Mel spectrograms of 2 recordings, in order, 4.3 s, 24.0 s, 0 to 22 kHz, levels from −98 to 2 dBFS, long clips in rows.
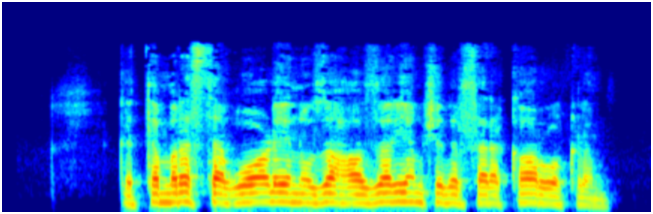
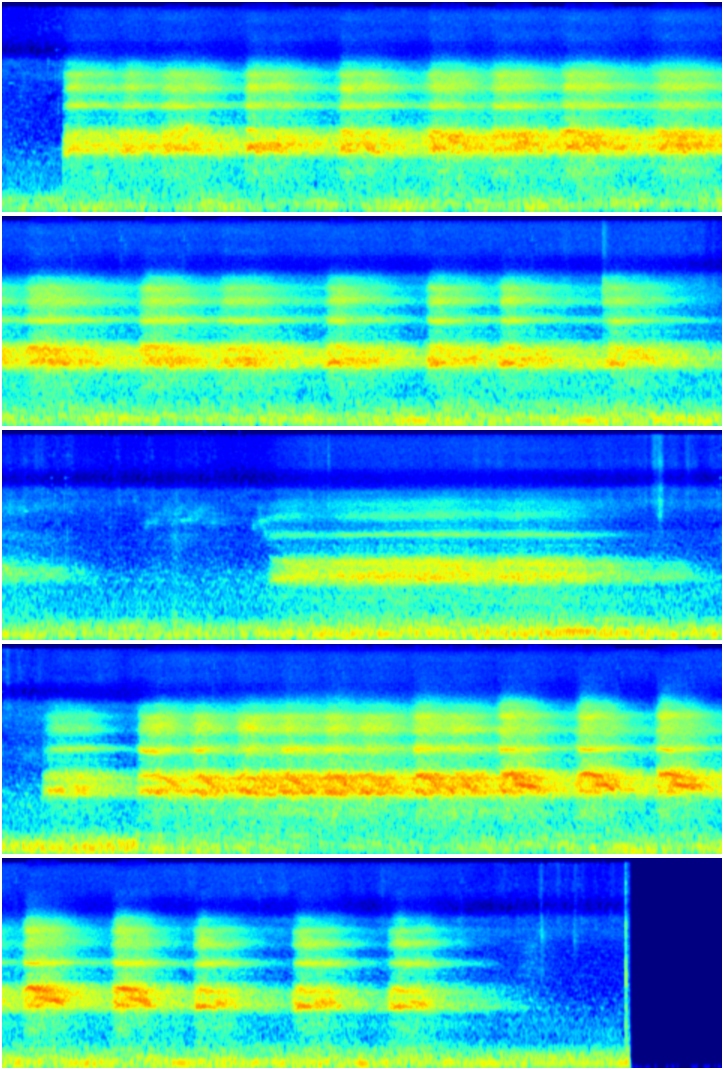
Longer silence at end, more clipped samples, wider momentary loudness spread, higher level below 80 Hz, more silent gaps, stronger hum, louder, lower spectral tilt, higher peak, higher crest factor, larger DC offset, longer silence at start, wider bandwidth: second, 0.3 s vs 0.6 s; neither; second, 15 LU vs 20 LU; second, -56 dBFS vs -42 dBFS; neither; neither; about the same, -21 LUFS vs -20 LUFS; first, -6.5 dB/octave vs -1 dB/octave; about the same, -4 dBFS vs -4 dBFS; about the same, 18 dB vs 18 dB; neither; first, 0.8 s vs 0.05 s; second, 11 kHz vs over 20 kHz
